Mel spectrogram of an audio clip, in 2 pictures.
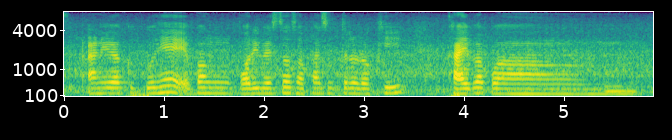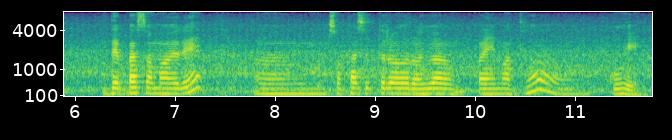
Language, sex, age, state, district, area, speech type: Odia, female, 45-60, Odisha, Koraput, urban, spontaneous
